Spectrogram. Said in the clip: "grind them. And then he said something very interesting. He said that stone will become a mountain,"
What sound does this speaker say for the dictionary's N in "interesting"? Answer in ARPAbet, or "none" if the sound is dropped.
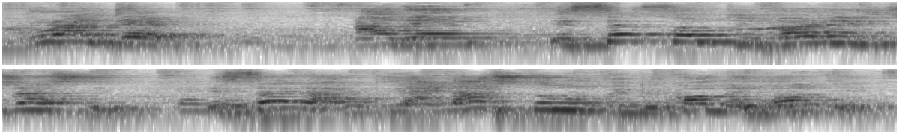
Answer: none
